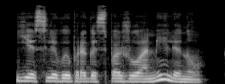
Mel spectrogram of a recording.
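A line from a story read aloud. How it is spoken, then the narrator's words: Pleased smirking hum. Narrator (Russian): хмыкнул довольный вопросом Львов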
